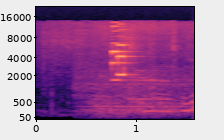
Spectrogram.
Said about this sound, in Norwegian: Personsøkeren piper i hendene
